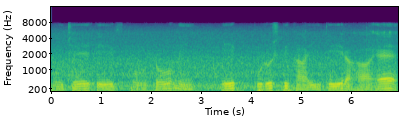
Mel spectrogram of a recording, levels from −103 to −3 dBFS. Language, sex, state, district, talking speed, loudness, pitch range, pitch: Hindi, male, Madhya Pradesh, Katni, 85 wpm, -17 LUFS, 90-105 Hz, 95 Hz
